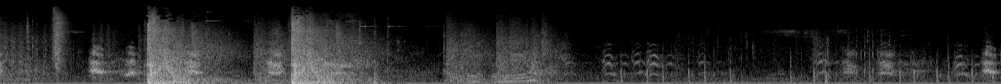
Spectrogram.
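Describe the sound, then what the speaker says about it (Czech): Bursts of automatic machine gun fire in the Mafia 2 video game, loud close volleys early on, then scattered shots and clatter with shouting voices in the background. "Hej, sedni za ten kulomet!"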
